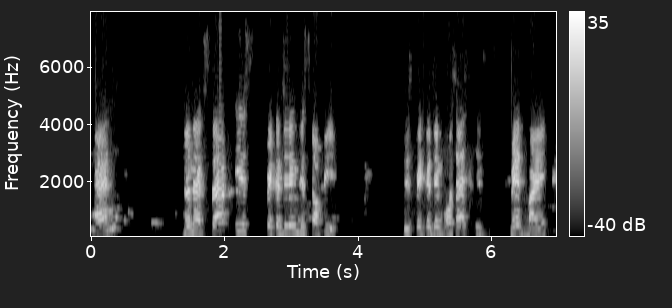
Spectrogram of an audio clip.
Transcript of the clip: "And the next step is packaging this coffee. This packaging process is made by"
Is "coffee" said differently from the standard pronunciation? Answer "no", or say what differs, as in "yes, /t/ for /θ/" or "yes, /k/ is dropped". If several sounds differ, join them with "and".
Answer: yes, /p/ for /f/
